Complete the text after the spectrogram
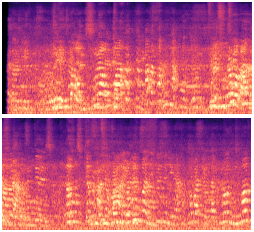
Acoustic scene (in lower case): restaurant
